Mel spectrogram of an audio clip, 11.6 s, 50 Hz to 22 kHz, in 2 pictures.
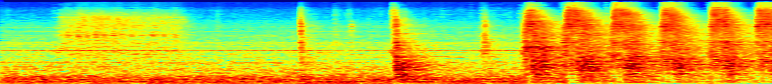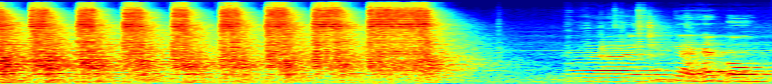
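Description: A ratchet works a head bolt loose on a Lawnboy ST524 snowblower, first with scattered clicks and then a fast, even run of about a dozen loud, close strokes. After a short gap, a voice speaks.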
